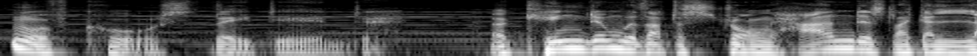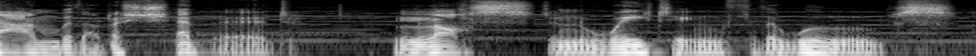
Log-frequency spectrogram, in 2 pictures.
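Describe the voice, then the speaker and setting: Arrogant fantasy tyrant king, very slow, gravelly, imperious, wildly swooping intonation, audio drama. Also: lowish voice, huge pitch swings, a bit bright, heavily acted. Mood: sinister, pleased. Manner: imperious, drawn-out delivery. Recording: music behind.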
